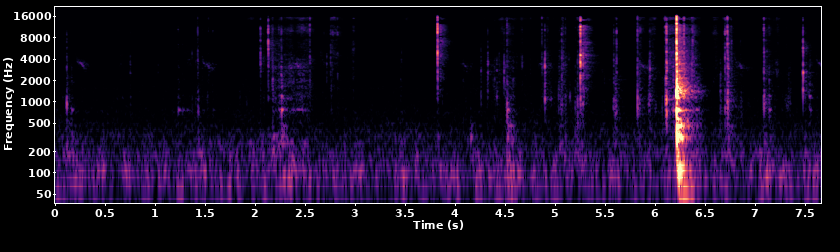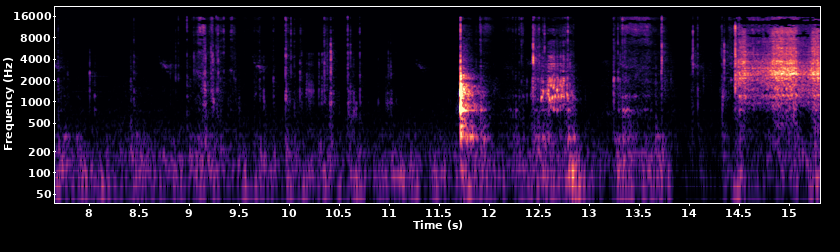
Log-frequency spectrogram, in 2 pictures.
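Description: Hasbro I-Dog robot toy's plastic shell being handled: scattered light clicks and taps, with two sharper knocks about six and twelve seconds in. Near the end the toy starts up and a louder, steady electronic sound begins.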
